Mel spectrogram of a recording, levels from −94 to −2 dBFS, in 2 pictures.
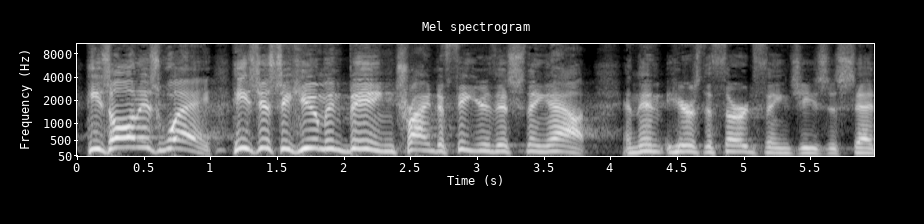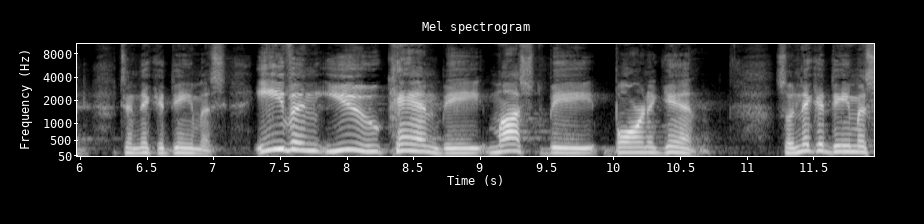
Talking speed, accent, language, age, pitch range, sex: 175 wpm, American, English, 50-69, 145-215 Hz, male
